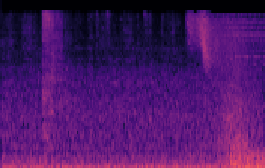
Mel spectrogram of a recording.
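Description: A steady low rumble, a short hiss about half a second in, and a whoosh sweeping down in pitch near the end, from a video transition effect.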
